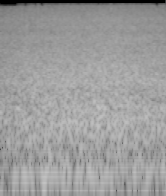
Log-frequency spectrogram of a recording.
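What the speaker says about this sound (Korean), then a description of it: "천둥 같은 소리에 이끌려 폭포 앞으로 다가간" Hukou Waterfall on the Yellow River roars in a steady, dense wash of rushing water, loud and continuous with no talk.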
